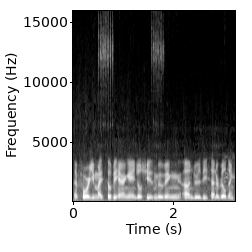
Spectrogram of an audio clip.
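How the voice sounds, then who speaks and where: A man's voice: fairly low pitch, level tone, fast talker. A man speaking over a police radio as an officer in a roleplay, using clipped radio codes. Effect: heard over a police radio. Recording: muffled radio line with noise.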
